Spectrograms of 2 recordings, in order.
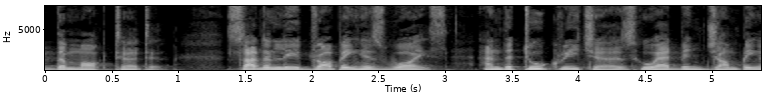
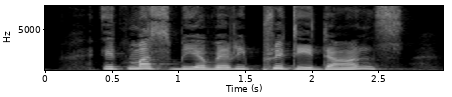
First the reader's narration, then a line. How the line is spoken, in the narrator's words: said Alice timidly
